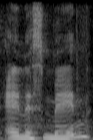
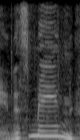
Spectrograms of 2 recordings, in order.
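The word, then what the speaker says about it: Enys Men: And now he's back and he's doing Ennis Main, which a lot of people are pronouncing, including myself, as Ennis Men, until we all checked out Mark Kermode's review of it and then found that it's actually Ennis Main, because it involves a stone-like structure or island which is known as a main, which is spelt Men.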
